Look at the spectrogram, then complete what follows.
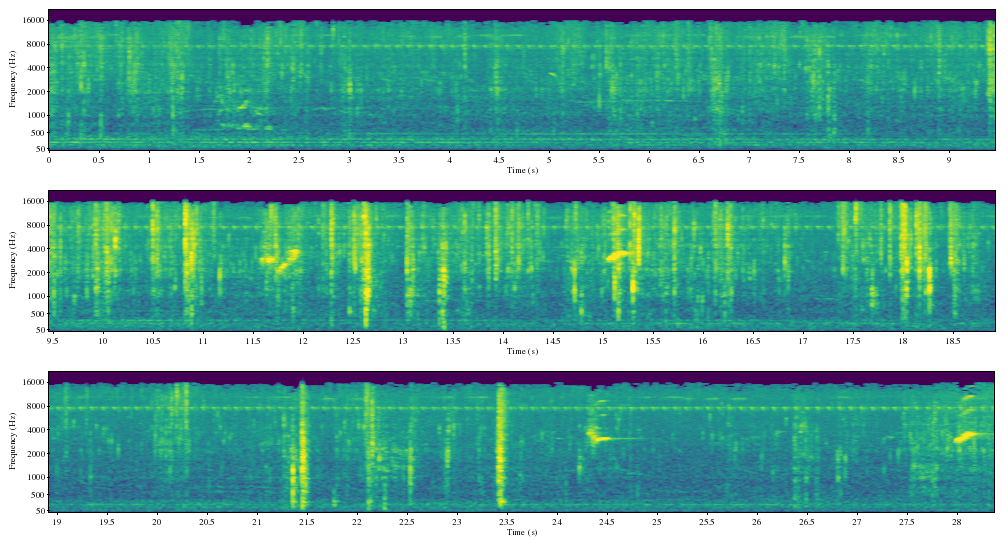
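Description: Hands digging and groping through wet mud and shallow water while feeling for eels in their hole: irregular squelching and splashing, sparse at first and coming thick and fast after about ten seconds, then easing off near the end.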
